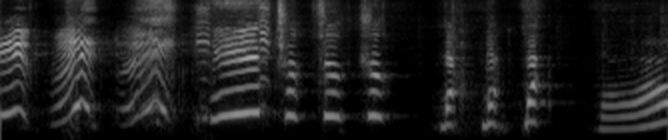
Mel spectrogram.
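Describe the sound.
A high-pitched child's voice imitates a chicken clucking: a quick run of short, squawky bursts, then a longer drawn-out call. Fairly loud.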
